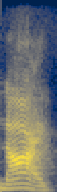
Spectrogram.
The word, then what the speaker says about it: knife: just like in in knife you know you don't say kife do you in knife it's k n i f the K is silent and uh oh Ray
